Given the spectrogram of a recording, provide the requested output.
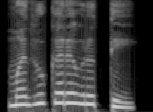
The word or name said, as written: ಮಾಧೂಕರವೃತ್ತಿ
